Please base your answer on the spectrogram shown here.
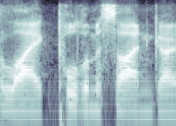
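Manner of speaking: ordinary talk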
